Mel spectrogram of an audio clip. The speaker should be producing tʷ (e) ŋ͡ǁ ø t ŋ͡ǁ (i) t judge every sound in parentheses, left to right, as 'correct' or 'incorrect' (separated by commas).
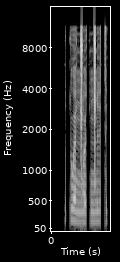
incorrect, correct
